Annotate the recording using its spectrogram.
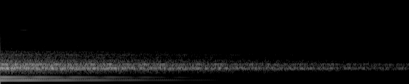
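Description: Closing logo music sting: a struck, ringing chime-like tone dying away, with a lower held note beneath it that fades out about two to three seconds in.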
